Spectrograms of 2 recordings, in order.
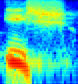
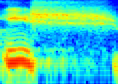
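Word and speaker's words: ईश्: comes from the root ish ish uh or i s with an accent over it uh uh for the technical transliteration and that would be a long i pronounced as e so e law dergah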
